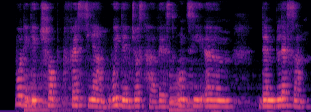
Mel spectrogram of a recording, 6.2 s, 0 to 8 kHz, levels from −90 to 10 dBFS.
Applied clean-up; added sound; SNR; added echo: none; Organ; 15 dB; reverberation time 0.3 s.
